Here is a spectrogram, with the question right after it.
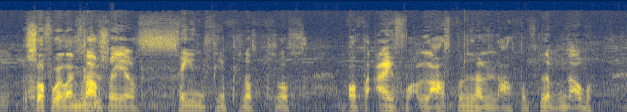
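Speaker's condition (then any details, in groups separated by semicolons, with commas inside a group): Cerebral palsy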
